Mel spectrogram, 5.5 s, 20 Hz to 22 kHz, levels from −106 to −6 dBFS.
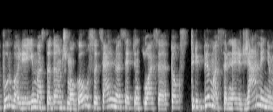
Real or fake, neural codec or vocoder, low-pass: real; none; 7.2 kHz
